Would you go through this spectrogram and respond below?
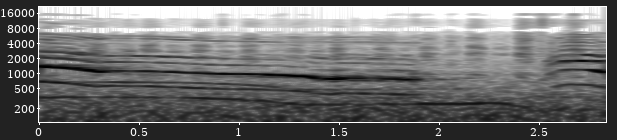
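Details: Stray cat yowling at a roadside in the evening, a second black cat nearby: one long, drawn-out harmonic wail sliding slowly downward for about two seconds, then a brief pause and the start of another rising cry.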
